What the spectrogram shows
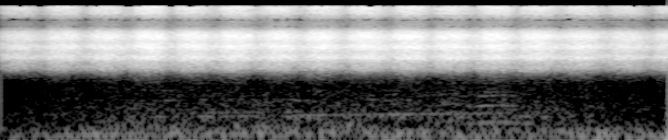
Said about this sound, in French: Soit ils se synchronisent pour amplifier le volume, comme cet immense groupe de sauterelles,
